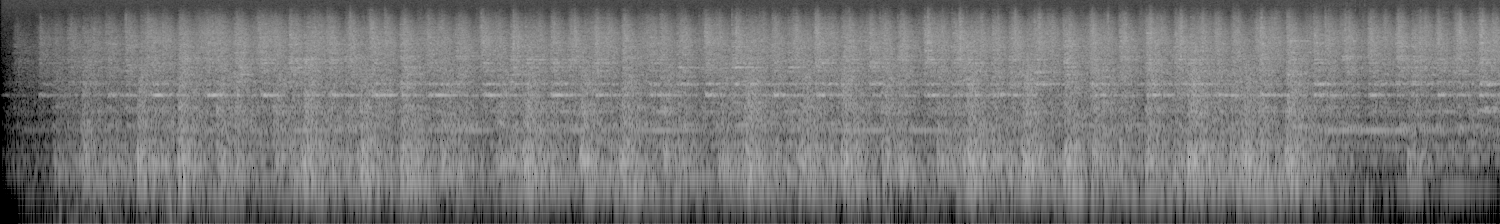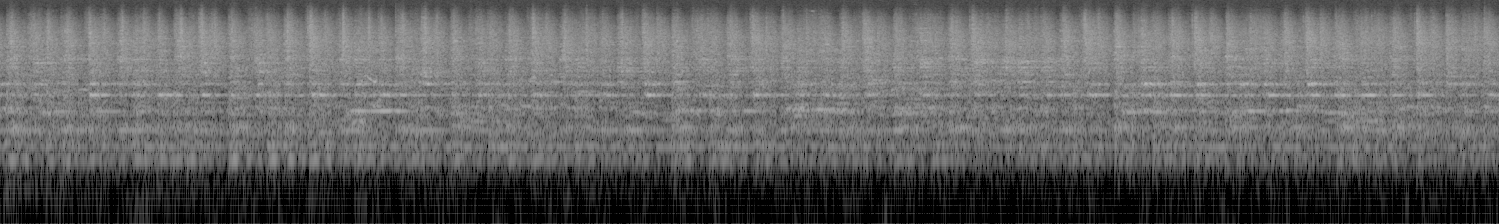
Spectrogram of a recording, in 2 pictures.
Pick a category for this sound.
Music > Multiple instruments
